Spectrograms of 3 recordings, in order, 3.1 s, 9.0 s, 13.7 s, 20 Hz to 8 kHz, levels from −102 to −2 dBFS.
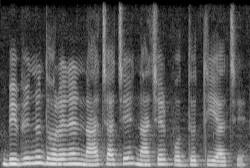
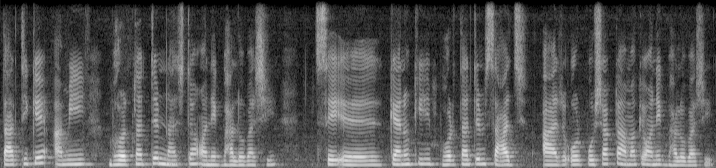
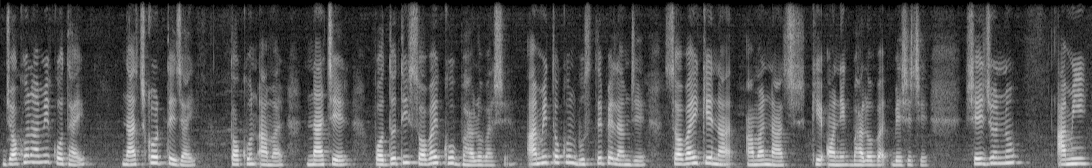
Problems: background sounds at intervals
